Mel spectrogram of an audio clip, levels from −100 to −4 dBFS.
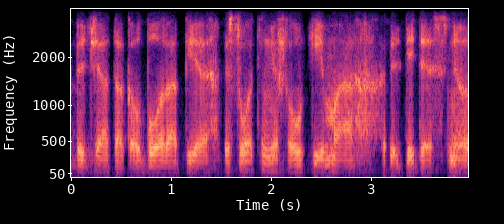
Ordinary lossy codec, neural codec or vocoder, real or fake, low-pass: Opus, 16 kbps; codec, 16 kHz, 4.8 kbps, FACodec; fake; 3.6 kHz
